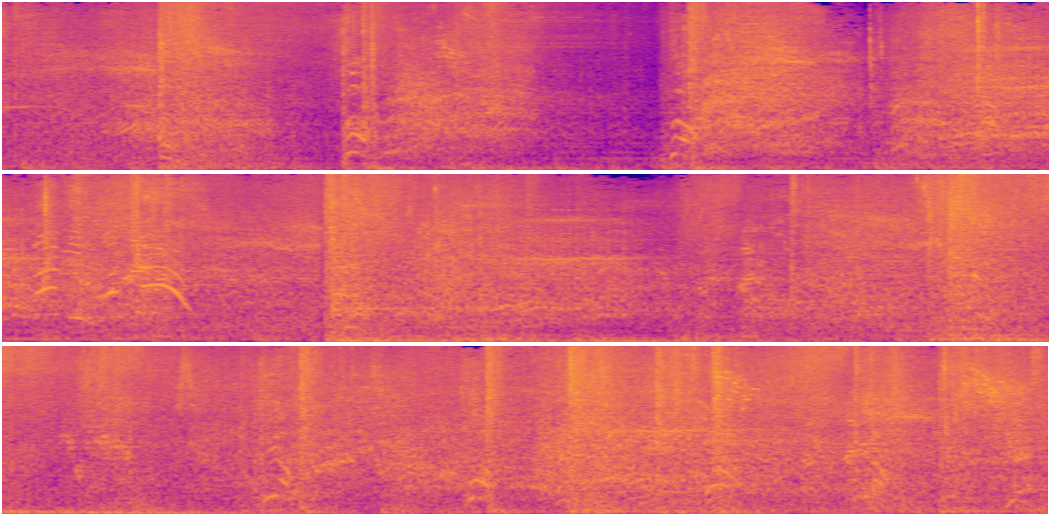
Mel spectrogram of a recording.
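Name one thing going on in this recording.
Heavy blows and impacts thud during a fight.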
